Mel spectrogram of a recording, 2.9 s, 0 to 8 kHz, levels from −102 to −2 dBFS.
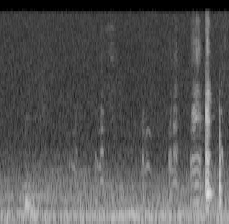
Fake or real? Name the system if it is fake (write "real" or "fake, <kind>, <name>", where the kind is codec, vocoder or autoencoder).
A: real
